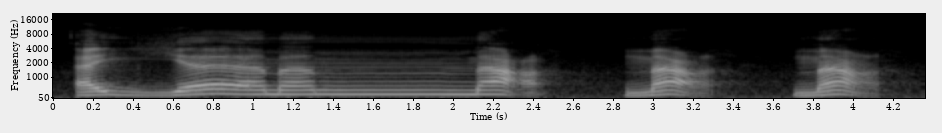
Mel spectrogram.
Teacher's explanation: بعد از این تنوین میم دیگه آمده و میم از حروف یرمولونه و ما گفتیم که اینجا ادغام میشه. وقتی که بعد از تنوین حرفی از حروف یرمولون بیایه ادغام میشه.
